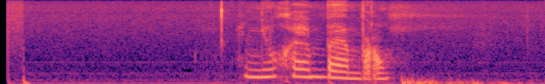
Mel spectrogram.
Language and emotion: Russian, neutral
